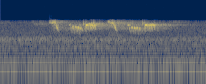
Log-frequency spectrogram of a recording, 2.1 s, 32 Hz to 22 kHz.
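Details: Common kestrel nestlings at a nest in Israel, during wing exercises in 2022, give a quick burst of about five thin, high, squeaky chirps within a second, over a faint steady background hiss.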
